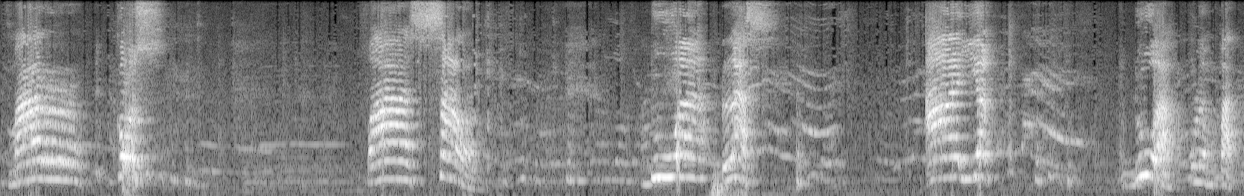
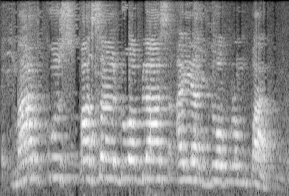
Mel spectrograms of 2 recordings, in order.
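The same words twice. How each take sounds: First: It is spoken much more slowly. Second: It is spoken at a normal pace.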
